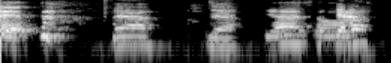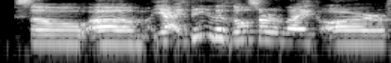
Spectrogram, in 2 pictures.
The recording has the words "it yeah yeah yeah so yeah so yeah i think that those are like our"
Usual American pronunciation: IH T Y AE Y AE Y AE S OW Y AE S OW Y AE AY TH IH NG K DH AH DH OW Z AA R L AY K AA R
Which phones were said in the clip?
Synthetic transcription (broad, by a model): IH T Y AE Y AE Y AE S OW Y AE S OW Y AE AY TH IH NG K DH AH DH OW S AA R L AY K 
